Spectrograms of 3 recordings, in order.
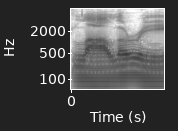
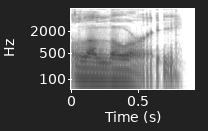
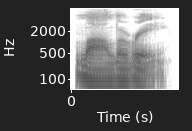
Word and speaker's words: LaLaurie: So it's LaLaurie. It's not LaLaurie. Okay. LaLaurie. Okay.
